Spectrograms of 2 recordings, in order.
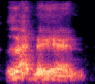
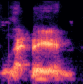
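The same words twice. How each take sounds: First: Imitating The Fiend, a creepy breathy whisper. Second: A lightly voiced imitation of The Fiend's catchphrase; creepy Fiend voice. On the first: Host imitating the wrestler's catchphrase for his podcast friends, creepy whisper. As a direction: hiss "Let me in." like a wrestling villain at the door. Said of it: "Oh my God, that is so creepy and cool". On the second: Host repeating the wrestler's catchphrase for his friends, mild creepy voice. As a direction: murmur "Let me in." low and eerie, but only a hint of it. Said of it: "that is so creepy and cool".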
